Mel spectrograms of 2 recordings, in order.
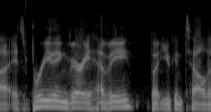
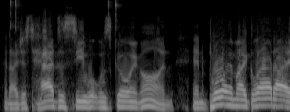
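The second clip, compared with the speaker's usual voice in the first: cheerful bard; 4 semitones higher, 4 dB louder than usual. Acted. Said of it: "she sort of bows gracefully".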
